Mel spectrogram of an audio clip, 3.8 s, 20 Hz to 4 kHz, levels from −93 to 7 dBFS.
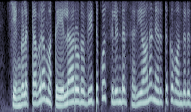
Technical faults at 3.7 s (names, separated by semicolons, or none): gain pumping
